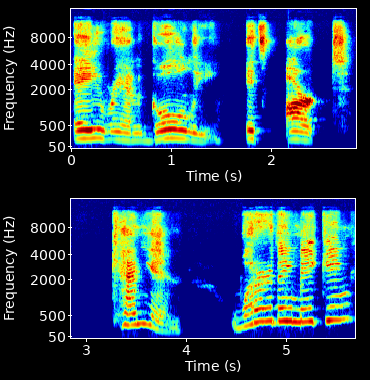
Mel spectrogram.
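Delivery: usual speaking voice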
